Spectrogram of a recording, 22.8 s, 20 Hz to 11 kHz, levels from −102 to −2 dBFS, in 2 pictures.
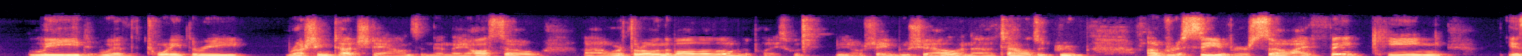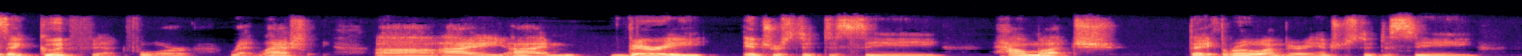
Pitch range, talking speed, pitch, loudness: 120-140 Hz, 145 wpm, 130 Hz, -15 LUFS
